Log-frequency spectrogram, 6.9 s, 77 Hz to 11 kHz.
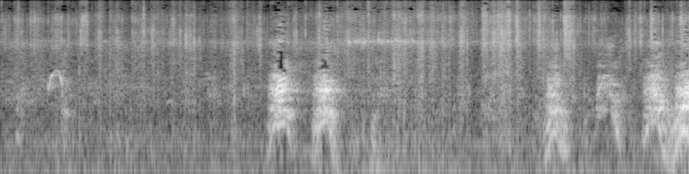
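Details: Deep barks from Balyoz, a 15-month-old male Kangal with a karakırçıl coat, come in irregular bursts mixed with human speech and rustling noise.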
